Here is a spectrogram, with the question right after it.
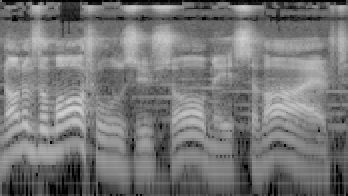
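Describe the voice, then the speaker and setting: Over faint background music, a man speaks in a put-on character voice at medium pitch and a moderate pace. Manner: menacing.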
